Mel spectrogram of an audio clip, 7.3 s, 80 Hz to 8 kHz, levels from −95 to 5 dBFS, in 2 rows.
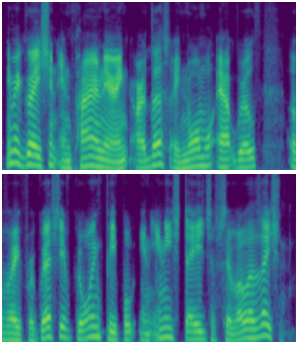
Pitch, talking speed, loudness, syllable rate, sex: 140 Hz, 145 wpm, -19 LUFS, 5.4 syllables/s, male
